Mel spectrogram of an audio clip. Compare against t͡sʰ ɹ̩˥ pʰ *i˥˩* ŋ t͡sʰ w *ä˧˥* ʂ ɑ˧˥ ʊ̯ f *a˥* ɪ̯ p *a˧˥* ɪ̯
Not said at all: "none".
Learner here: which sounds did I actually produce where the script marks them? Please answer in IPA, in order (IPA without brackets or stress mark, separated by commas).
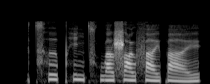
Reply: i˥˩, ä˧˥, a˧˥, a˨˩˦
